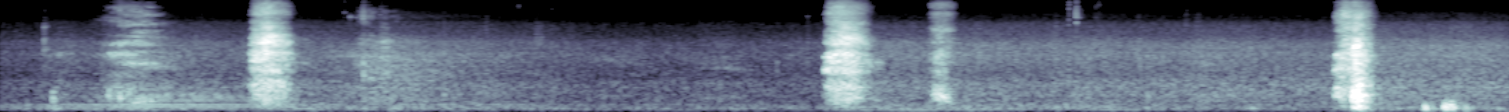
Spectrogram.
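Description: Three sharp, explosive sneezes a few seconds apart, with soft snuffling breaths between them.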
